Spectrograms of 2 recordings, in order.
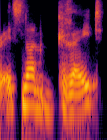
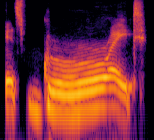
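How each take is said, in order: First: "great" said slow with hard German-style sounds; "great" with a heavy accent; wrong accent "great". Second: "great" said the plain American way; "great" in easy American speech. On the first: Friend demonstrating the wrong "great" to fix an accent. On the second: Friend demonstrating the right American "great". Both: Shown as a demonstration. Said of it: "let me start right here".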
